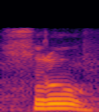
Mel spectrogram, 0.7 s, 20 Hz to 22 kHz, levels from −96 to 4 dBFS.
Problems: constant background noise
